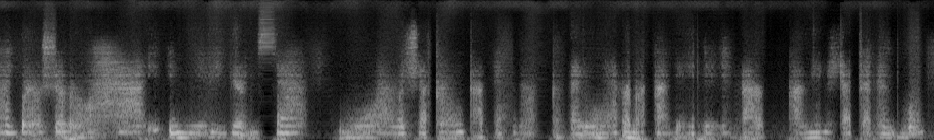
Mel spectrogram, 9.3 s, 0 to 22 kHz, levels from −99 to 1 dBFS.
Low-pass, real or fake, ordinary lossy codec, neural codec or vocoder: none; fake; none; codec, 44.1 kHz, 0.9 kbps, DAC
